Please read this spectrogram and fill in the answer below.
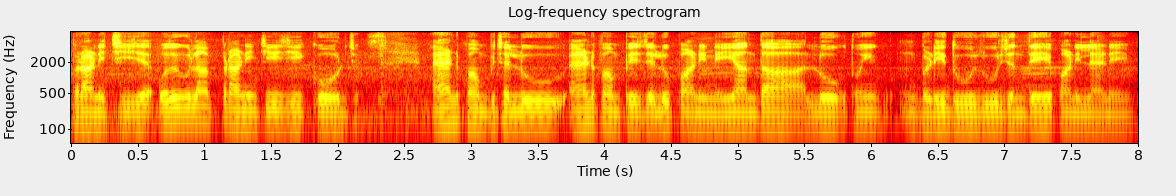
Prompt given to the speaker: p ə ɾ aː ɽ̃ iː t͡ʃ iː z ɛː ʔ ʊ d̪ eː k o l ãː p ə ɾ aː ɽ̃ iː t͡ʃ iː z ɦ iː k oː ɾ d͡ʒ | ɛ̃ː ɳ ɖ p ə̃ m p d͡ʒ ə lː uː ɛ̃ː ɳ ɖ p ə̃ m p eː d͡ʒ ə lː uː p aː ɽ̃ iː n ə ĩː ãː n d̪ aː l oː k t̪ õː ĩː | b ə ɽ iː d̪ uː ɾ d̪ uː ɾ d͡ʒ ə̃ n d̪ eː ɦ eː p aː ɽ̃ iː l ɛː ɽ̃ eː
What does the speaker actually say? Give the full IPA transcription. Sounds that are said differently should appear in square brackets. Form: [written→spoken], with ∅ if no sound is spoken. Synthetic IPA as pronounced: p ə ɾ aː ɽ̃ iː t͡ʃ iː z ɛː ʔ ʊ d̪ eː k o l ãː p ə ɾ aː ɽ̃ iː t͡ʃ iː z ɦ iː k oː ɾ d͡ʒ | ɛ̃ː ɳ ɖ p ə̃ m p d͡ʒ ə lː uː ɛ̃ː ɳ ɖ p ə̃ m p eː d͡ʒ ə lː uː p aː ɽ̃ iː n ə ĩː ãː n d̪ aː l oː k t̪ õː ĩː | b ə ɽ iː d̪ uː ɾ d̪ uː ɾ d͡ʒ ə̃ n d̪ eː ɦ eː p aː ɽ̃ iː l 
